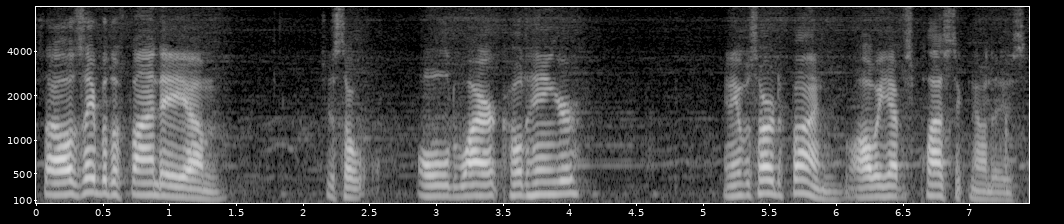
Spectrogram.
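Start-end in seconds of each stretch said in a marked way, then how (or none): none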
